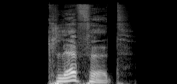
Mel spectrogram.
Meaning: second-person plural subjunctive I of kläffen
- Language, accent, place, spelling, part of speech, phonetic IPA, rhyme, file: German, Germany, Berlin, kläffet, verb, [ˈklɛfət], -ɛfət, De-kläffet.ogg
